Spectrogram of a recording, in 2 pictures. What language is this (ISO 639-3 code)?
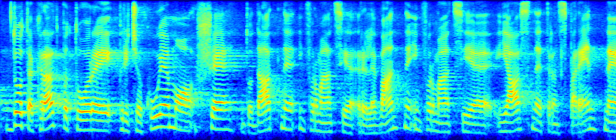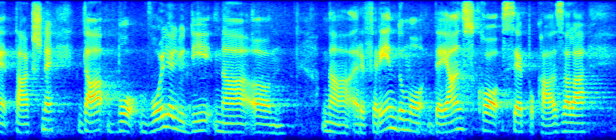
slv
